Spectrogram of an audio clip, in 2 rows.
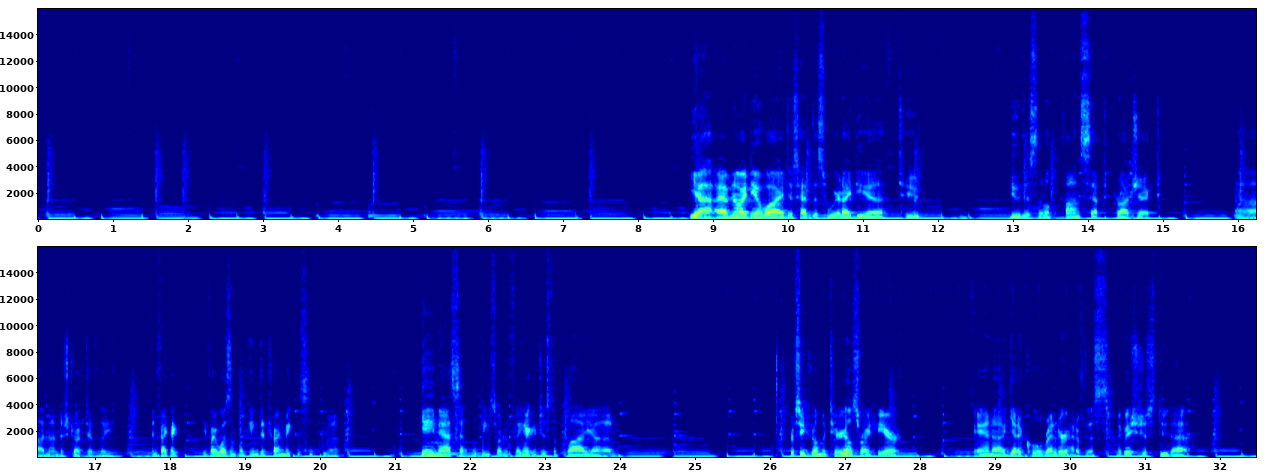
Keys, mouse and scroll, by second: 0.0 middle click, 0.6 middle click, 1.3 middle click, 2.1 click, 2.4 middle click, 2.9 click, 3.1 middle click, 3.6 g, 5.5 s, 6.6 middle click, 7.7 shift+middle click, 8.8 middle click, 9.4 scroll down 1, 10.3 scroll up 1, 10.5-10.9 scroll down 2, 10.6 middle click, 11.9 g, 14.3 click, 14.8 g, 16.0 middle click, 17.0 middle click, 26.5 scroll up 1, 26.5 middle click, 27.4 scroll up 1, 27.5 middle click, 27.6 scroll down 1, 27.9 scroll up 1, 28.0-29.5 middle drag, 29.7 scroll up 1, 29.8 shift+middle click, 30.5 scroll up 1, 30.5 middle click.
